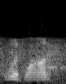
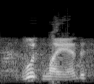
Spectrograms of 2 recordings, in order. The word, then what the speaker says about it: Woodlawn: enough they're going first we think they're being pronounced as woodlon the PA announcer the last two times that woodlon has been here has been calling this Woodland but woodlock being introduced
